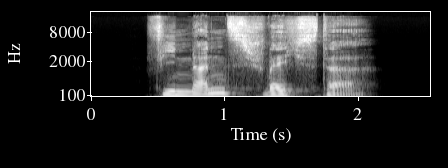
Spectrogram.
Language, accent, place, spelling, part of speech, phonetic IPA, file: German, Germany, Berlin, finanzschwächster, adjective, [fiˈnant͡sˌʃvɛçstɐ], De-finanzschwächster.ogg
- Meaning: inflection of finanzschwach: 1. strong/mixed nominative masculine singular superlative degree 2. strong genitive/dative feminine singular superlative degree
